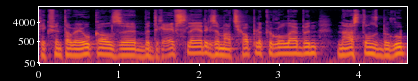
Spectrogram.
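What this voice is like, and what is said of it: Ghent Flemish regional accent. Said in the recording (Dutch): “Je hoort aan mijn accent, ik ben hier geboren”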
